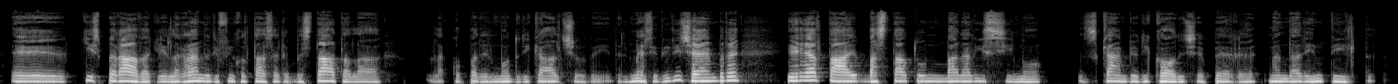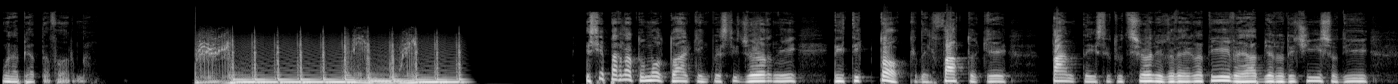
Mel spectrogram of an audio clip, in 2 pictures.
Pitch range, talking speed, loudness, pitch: 125-150 Hz, 120 wpm, -14 LUFS, 135 Hz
